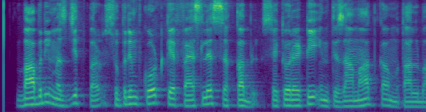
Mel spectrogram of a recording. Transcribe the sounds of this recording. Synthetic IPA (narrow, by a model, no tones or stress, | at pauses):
baːbɾimɐs̬d͡ʒɪd̪̚pɐɾsʊpɾiːmkoːɾʈkefɛːsleseqɐblsekjoːɾeʈiʔɪ̃nt̪ɪzaːmaːt̪kamʊt̪aːlba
